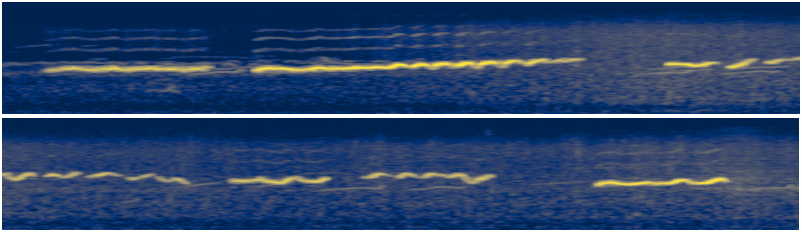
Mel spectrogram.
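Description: Slender-billed curlew calls: clear, loud whistles, first a long rising note, then a string of shorter warbling phrases with brief gaps, over a faint steady background hiss.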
